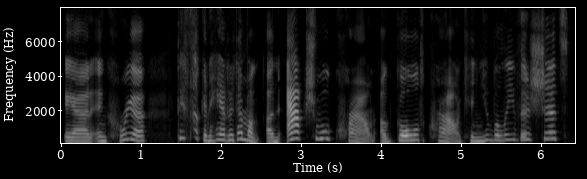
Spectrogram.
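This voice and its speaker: A woman's voice: high-pitched, big pitch swings, unhurried, fairly bright tone, dry recording. Ranting woman podcaster, dry close sound. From Japan. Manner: ranting, profane, full of fillers and asides. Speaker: podcast host. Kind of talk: solo venting monologue.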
